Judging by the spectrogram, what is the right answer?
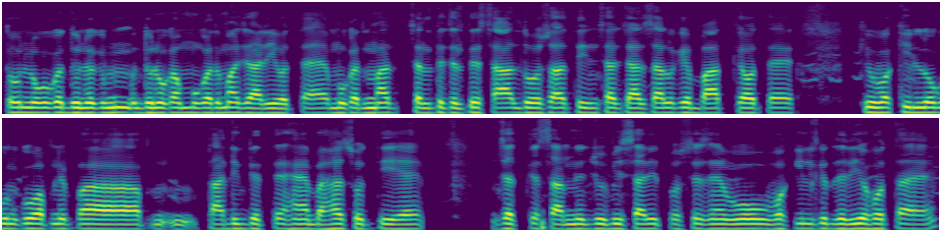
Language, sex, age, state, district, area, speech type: Hindi, male, 45-60, Uttar Pradesh, Bhadohi, urban, spontaneous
